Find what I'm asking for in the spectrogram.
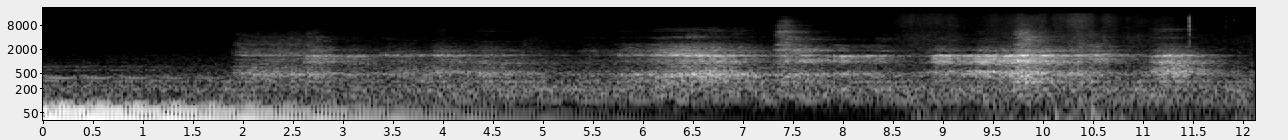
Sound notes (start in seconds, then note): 1.9 distorted breathing with echo; 9.1 shifting around in bed; 11.9 breathing sound stops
